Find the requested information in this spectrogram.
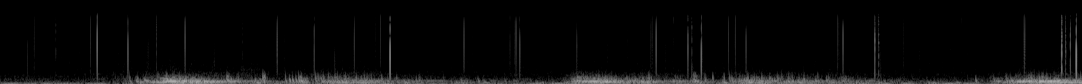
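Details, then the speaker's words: Low humming, rumbling rhonchi with a few scattered moist, resonant medium-bubbling crackles heard on lung auscultation. "в следующей записи выслушиваются низкие гудящий и немногочисленные влажные звучные среднезернистый"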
